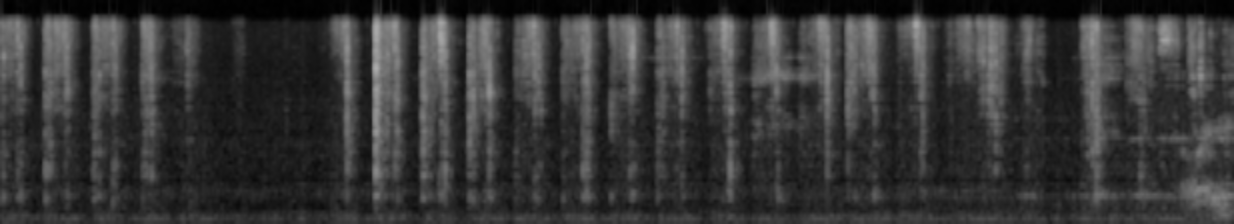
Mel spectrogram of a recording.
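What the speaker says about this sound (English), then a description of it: "Let's get a couple of oracle cards out here." Oracle cards are shuffled and handled in a quick run of crisp, papery riffles and flicks, close and fairly soft, with a short pause midway before the rapid shuffling resumes.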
